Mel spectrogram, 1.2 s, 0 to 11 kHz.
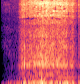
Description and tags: DEMIN-EYMARD celine 2015 2016 souffle
Breath : Recording of a very fast expiration, modified to make a lighter and more fluid breath fonndu at opening and at closure, to change the envelope of the sound three places to return the lighter and longer breath
Breath, Furniture, Roll, Wind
